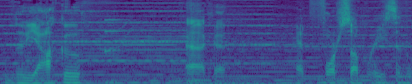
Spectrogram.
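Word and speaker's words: ニューヨーク: upstate new york because in japanese it's nuyaku okay and for some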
